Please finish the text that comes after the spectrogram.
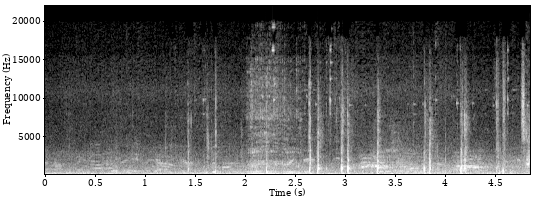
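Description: Roach, Geralt's horse in The Witcher 3: Blood and Wine, walks with steady clip-clopping hooves over a low ambient rumble, the hoofbeats growing slightly louder and more distinct partway through.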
